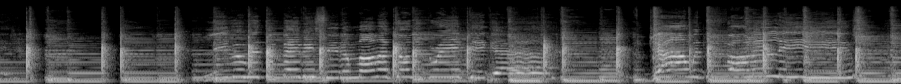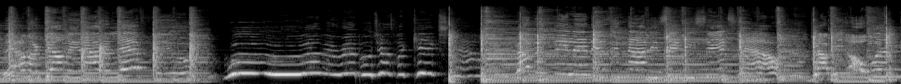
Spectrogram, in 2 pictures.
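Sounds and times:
man singing: 0.0s - 0.4s, 2.0s - 18.0s
hand claps: 0.0s - 11.1s, 13.5s - 18.0s
acoustic guitar strumming: 0.0s - 11.2s, 13.8s - 18.0s.

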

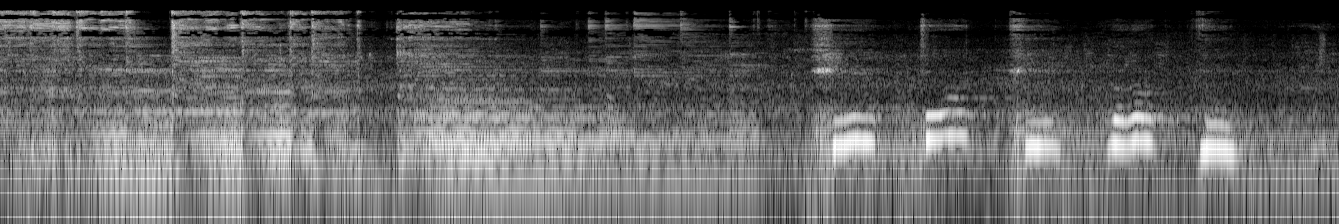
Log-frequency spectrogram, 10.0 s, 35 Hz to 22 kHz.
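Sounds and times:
acoustic guitar chords: 0.0s - 10.0s
man singing: 6.1s - 9.5s.

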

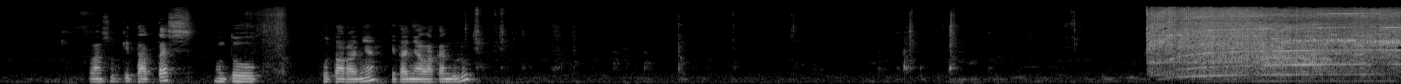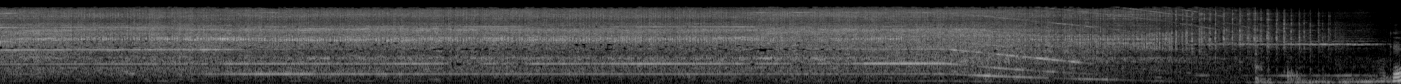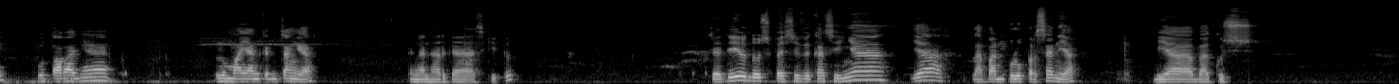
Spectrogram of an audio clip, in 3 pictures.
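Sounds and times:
angle grinder whining: 11.4s - 28.0s.

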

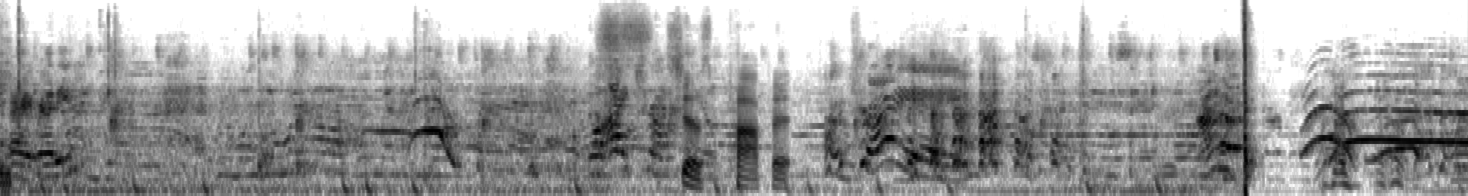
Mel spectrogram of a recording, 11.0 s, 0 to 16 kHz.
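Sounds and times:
people cheering: 2.8s - 3.5s, 9.1s - 11.0s
woman whooping: 2.8s - 3.5s, 9.0s - 11.0s.

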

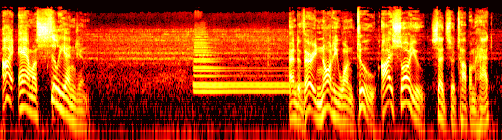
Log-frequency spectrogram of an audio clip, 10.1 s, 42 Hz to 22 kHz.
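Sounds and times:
faint hiss: 0.0s - 10.0s
steam engine whistle: 3.9s - 6.1s.

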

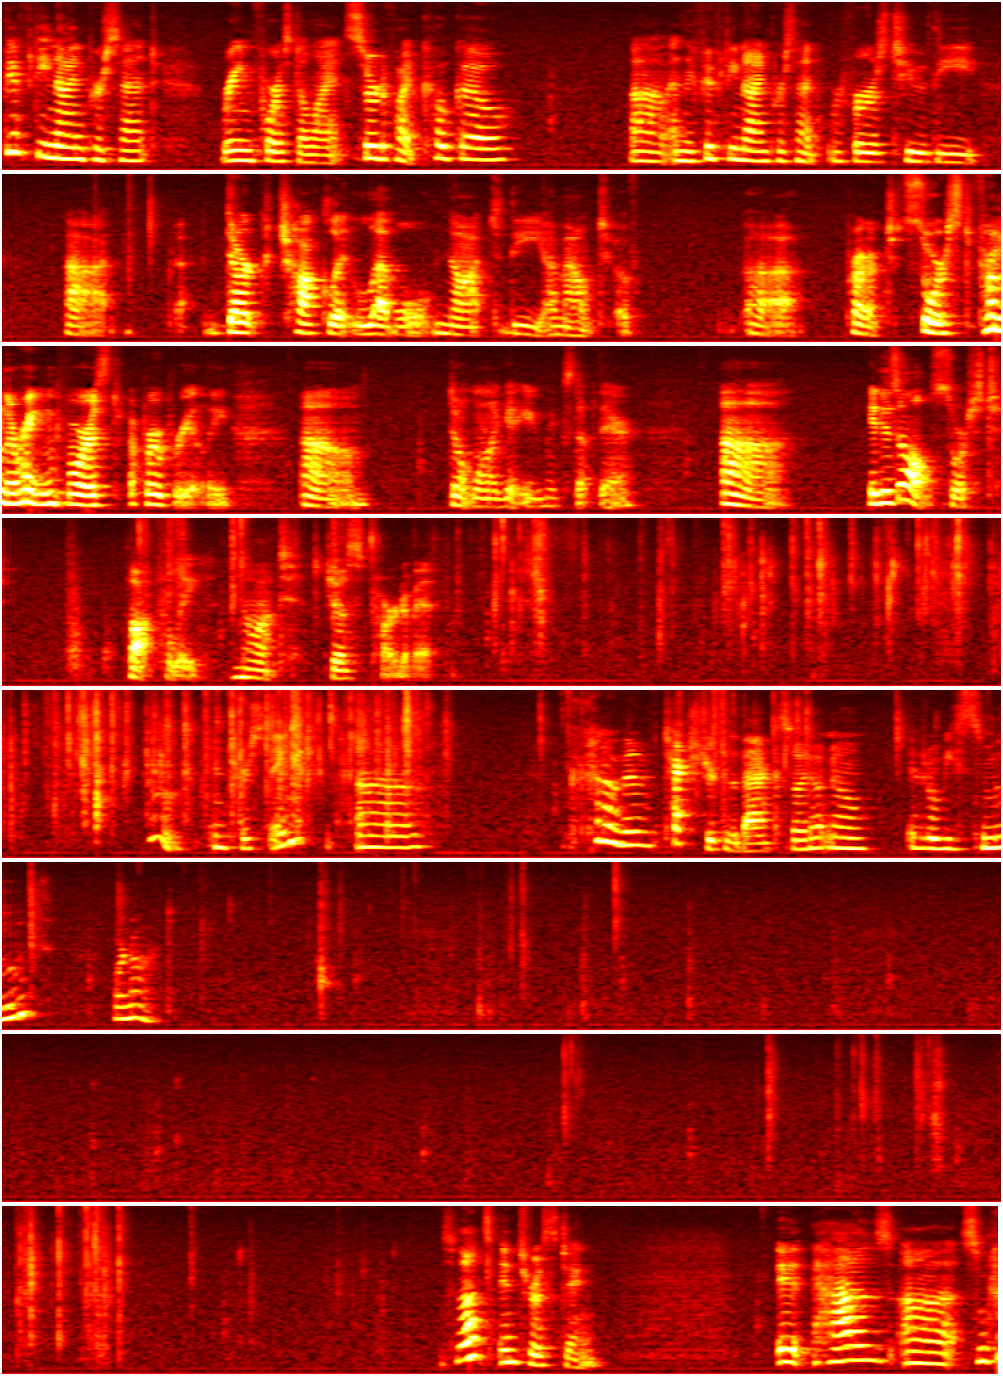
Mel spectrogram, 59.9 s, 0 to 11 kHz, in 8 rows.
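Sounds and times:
foil wrapper crinkling: 23.0s - 33.4s, 34.0s - 37.8s, 39.8s - 42.2s, 49.1s - 49.4s, 50.6s - 55.3s.

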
